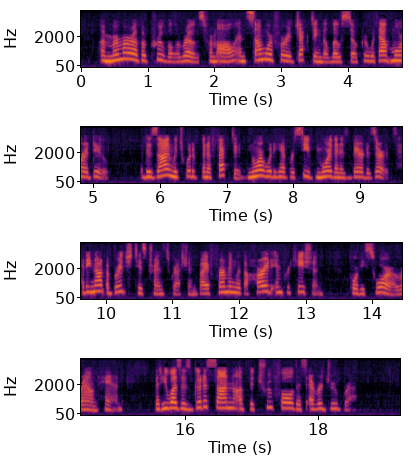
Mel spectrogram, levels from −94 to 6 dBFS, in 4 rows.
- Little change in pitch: No, average, 4.2 semitones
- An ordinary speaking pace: No, fast, 210 wpm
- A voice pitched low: No, high, 235 Hz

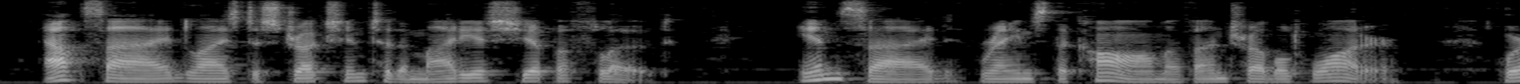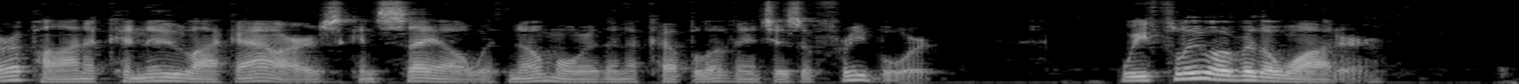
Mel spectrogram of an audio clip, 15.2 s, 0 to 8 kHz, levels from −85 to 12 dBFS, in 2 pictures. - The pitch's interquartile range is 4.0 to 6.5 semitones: Yes, average, 4.7 semitones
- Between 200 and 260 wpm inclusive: No, average, 150 wpm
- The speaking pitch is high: No, low, 100 Hz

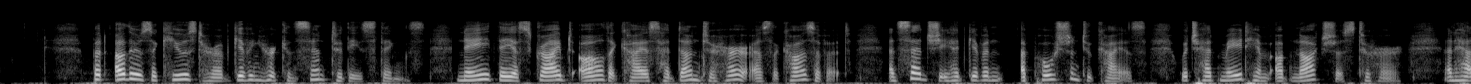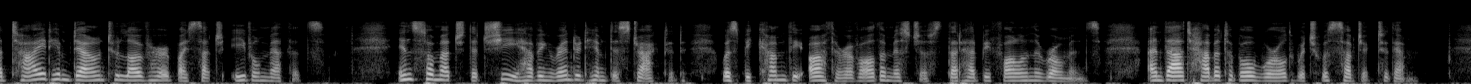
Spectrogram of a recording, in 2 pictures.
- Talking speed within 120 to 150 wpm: No, average, 170 wpm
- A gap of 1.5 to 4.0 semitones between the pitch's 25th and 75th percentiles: Yes, average, 3.2 semitones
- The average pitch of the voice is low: No, high, 190 Hz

